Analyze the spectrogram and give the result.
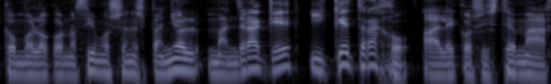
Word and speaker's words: Mandrake: Bueno, pues eh, entramos en materia directamente porque no podemos hablar de Gael sin por lo menos mencionar a Mandrake o Mandrake, que creo que se pronuncia algo más parecido en francés.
